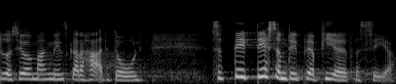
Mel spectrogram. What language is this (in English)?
Danish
